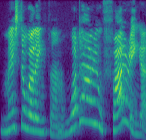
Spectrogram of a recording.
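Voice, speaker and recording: Using a put-on character voice, a woman speaks high and fairly slowly, with very wide pitch swings. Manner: resentful.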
